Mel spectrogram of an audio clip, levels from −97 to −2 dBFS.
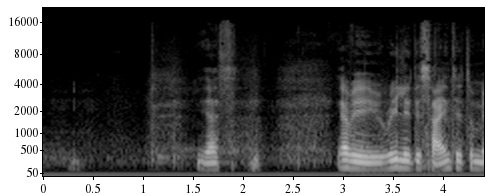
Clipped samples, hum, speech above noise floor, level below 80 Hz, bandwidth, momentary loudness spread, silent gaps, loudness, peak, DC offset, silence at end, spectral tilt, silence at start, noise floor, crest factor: under 0.1%; none; 37 dB; -86 dBFS; 16.5 kHz; 25 LU; none; -35 LUFS; -16 dBFS; under 0.1%; 0 s; -4.5 dB/octave; 1.05 s; -72 dBFS; 22 dB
